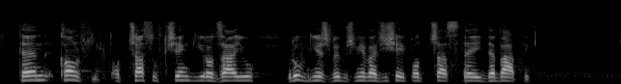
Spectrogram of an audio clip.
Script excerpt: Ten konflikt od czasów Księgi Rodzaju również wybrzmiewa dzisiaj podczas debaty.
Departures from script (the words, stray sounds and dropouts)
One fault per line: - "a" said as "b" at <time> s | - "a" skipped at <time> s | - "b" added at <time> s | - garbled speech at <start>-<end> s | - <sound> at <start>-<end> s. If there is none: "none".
- "tej" added at 4.6 s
